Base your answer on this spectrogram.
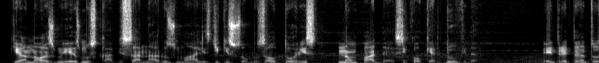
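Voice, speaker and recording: A very deep-voiced, wise male spirit mentor, played by a man, with a Brazilian accent and a forceful, bright edge. He speaks solemnly and patiently, persuading in measured phrases, with faint music underneath as in an audio drama. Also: exaggerated voice.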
